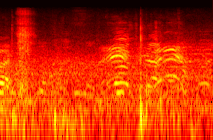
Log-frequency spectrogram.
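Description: Men's voices calling out across a football pitch, with a single thud of a football being kicked about midway through.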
